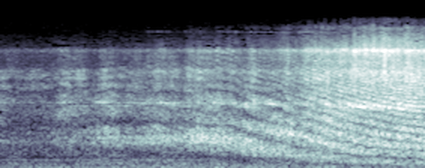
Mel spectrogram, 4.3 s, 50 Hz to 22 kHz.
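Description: Small gas-turbine engine of an RC J-10 model jet in flight, growing steadily louder as it makes a close pass, with a steady high whine over the rush of the exhaust.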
